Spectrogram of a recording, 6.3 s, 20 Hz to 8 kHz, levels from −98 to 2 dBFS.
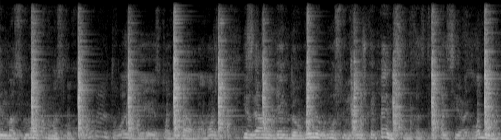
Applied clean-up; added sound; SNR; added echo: none; Tools; 0 dB; reverberation time 1.6 s.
